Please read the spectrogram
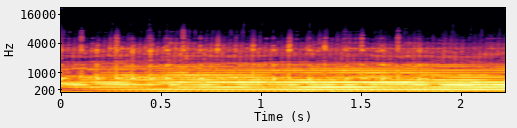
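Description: Live electronic music from a modular synthesizer rig: a sustained droning chord of layered synth tones over a pulsing low bass, with faint fast ticks on top.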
